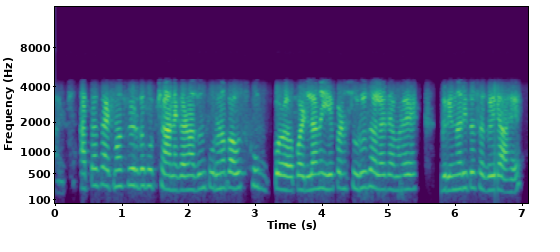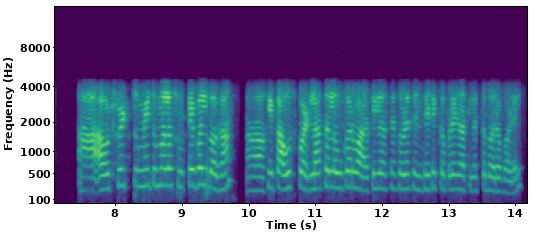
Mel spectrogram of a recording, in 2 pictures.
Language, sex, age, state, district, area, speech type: Marathi, female, 45-60, Maharashtra, Thane, rural, conversation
